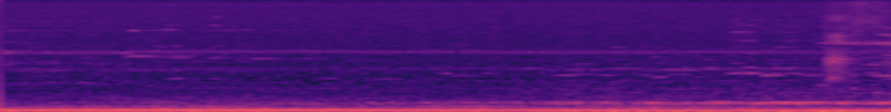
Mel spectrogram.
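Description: Horror-film soundtrack: a low, steady rumbling drone with a faint thin high tone held above it.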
